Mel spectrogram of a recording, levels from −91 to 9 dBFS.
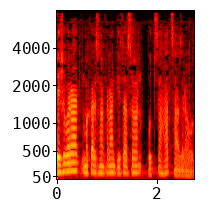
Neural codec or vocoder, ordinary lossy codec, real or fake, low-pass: none; none; real; none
